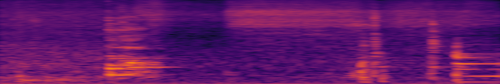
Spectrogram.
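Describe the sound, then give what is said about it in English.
Vegetables, including zucchini, sizzle on a grill with a steady hiss, broken by a few sharp clinks and scrapes of a utensil against metal. No one speaks. “It's nice to have crunch left with your veggies on the grill.”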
